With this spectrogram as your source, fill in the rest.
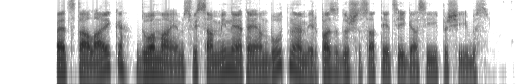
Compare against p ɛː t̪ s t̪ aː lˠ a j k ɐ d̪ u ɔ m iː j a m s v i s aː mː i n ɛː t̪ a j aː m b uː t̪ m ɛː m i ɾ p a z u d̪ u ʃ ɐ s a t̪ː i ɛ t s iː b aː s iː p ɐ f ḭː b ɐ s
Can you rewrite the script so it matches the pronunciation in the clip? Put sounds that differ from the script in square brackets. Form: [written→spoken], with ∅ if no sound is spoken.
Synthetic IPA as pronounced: p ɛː t̪ s t̪ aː lˠ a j k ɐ d̪ u ɔ m [iː→aː] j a m s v i s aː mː i n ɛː t̪ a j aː m b uː t̪ [m→n] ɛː m i ɾ p a z u d̪ u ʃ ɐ s a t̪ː i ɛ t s iː [b→ɡ] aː s iː p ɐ [f→ʃ] ḭː b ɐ s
